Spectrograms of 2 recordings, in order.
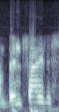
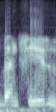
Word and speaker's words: Banfile: Euh, moi, j'ai dit Banfile. Est-ce que je suis dans le juste Banfile, c'est très bien. Banfile, c'est, ou tu peux dire Banfield, mais Banfile passe très bien.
